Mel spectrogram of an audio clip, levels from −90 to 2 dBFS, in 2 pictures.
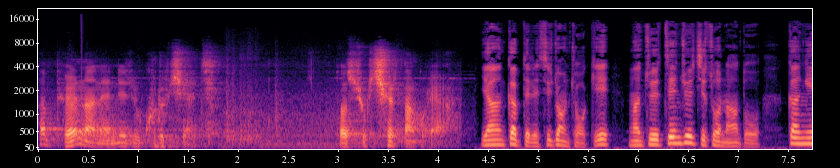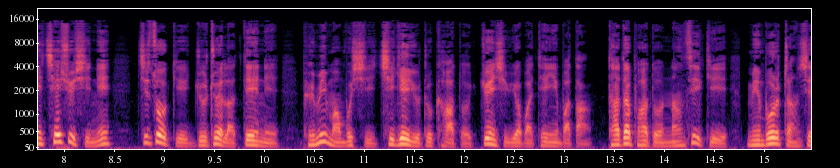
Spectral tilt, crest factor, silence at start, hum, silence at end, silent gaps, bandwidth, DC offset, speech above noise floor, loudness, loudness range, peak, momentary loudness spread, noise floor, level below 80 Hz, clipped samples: -5 dB/octave; 18 dB; 0 s; none; 0 s; none; 16 kHz; under 0.1%; 21 dB; -20 LUFS; 4 LU; -2 dBFS; 13 LU; -41 dBFS; -52 dBFS; under 0.1%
